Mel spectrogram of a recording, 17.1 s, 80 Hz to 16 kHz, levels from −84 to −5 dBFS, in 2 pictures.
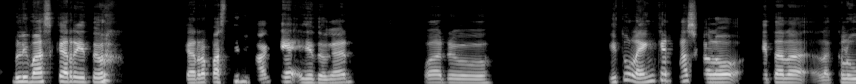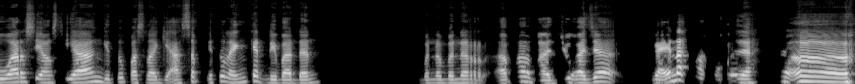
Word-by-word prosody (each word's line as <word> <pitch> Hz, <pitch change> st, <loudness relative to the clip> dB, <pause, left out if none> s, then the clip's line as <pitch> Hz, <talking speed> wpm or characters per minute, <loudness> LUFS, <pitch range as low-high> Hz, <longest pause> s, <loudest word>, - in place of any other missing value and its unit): beli 200 Hz, +1 st, +2 dB
masker 195 Hz, +1 st, +4 dB
itu, 180 Hz, -1 st, -1 dB, 0.9 s
karena 160 Hz, +3 st, +3 dB
pasti 185 Hz, +4 st, 0 dB
dipakai, 195 Hz, +1 st, +1 dB, 0.2 s
gitu 155 Hz, -2 st, 0 dB
kan. 160 Hz, +2 st, +1 dB, 0.8 s
Waduh. 155 Hz, -2 st, -4 dB, 1.2 s
Itu 190 Hz, +9 st, -6 dB
lengket 230 Hz, +7 st, +3 dB
Mas, 225 Hz, +2 st, -1 dB
kalau 170 Hz, 0 st, +2 dB, 0.2 s
kita 165 Hz, +1 st, 0 dB
le 165 Hz, -2 st, +1 dB, 0.2 s
le 135 Hz, -, -4 dB
keluar 170 Hz, +3 st, +1 dB
siang-siang 165 Hz, +3 st, +1 dB
gitu, 160 Hz, +1 st, -8 dB
pas 155 Hz, -4 st, -4 dB
lagi 145 Hz, 0 st, -3 dB
asap, 145 Hz, +9 st, -4 dB
itu 215 Hz, -, -7 dB
lengket 175 Hz, +2 st, 0 dB
di 145 Hz, -, 0 dB
badan. 140 Hz, +3 st, -1 dB, 1.0 s
Benar-benar, 145 Hz, +1 st, -3 dB, 0.3 s
apa, 200 Hz, +9 st, -2 dB
baju 130 Hz, +2 st, -2 dB
aja, 155 Hz, +5 st, +3 dB, 0.5 s
nggak -, -, +4 dB
enak 275 Hz, 0 st, +7 dB
lah -, -, -10 dB
pokoknya. 160 Hz, -1 st, -1 dB, 0.4 s
Heeh. 200 Hz, -3 st, +6 dB
165 Hz, 125 wpm, -24 LUFS, 150-190 Hz, 1.2 s, enak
